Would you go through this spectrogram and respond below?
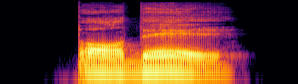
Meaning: bordello, brothel
- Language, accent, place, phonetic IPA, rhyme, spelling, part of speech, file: German, Germany, Berlin, [bɔʁˈdɛl], -ɛl, Bordell, noun, De-Bordell.ogg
